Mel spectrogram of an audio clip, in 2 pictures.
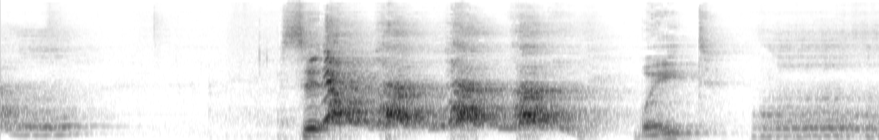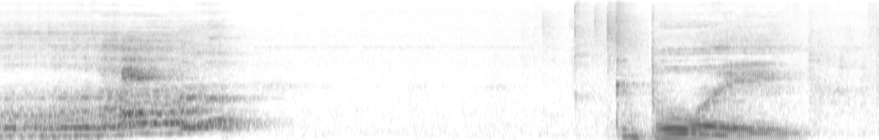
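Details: Diesel, a pet dog anxious and excited about getting a treat, gives a quick series of four rough barking pulses, then a hoarse sustained whine. A short human voice follows, recorded in a small room.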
